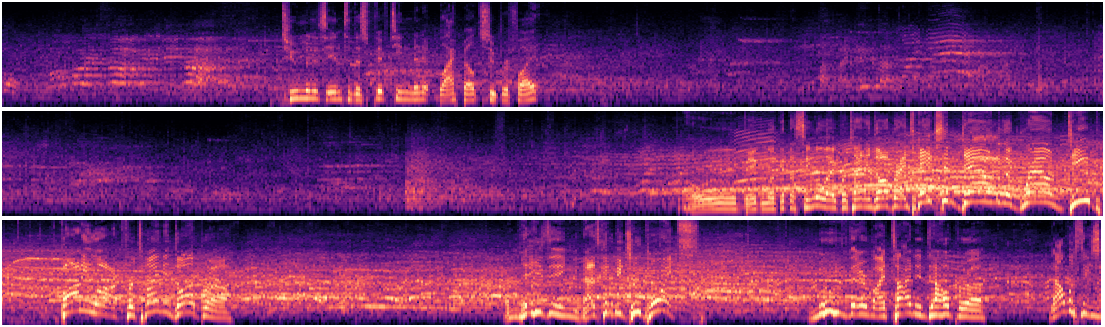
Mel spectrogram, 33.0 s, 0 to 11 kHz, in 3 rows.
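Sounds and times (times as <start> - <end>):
commentator's excited voice: 2.8 - 5.4, 17.8 - 24.4, 27.0 - 29.0, 30.1 - 31.9, 32.5 - 33.0.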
